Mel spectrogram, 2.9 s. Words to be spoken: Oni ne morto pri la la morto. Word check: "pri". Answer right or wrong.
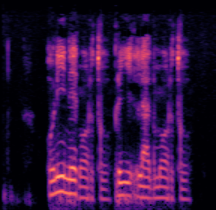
right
